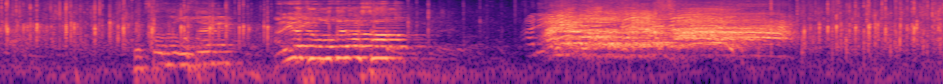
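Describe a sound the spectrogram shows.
A group of young men and women chant loudly in unison outdoors.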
